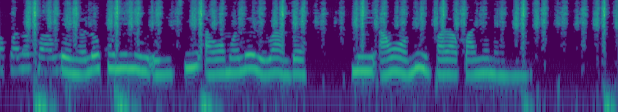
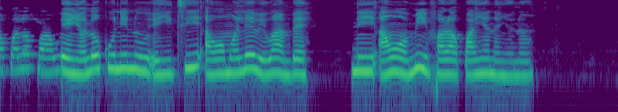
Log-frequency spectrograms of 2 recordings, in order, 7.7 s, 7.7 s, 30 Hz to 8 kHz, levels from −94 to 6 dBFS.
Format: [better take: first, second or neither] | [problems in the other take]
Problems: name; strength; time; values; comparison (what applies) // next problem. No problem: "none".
second | noise reduction (classical method spectral subtraction)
